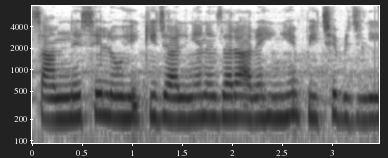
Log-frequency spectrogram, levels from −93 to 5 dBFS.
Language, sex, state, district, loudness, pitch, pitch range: Hindi, female, Chhattisgarh, Raigarh, -14 LUFS, 210 Hz, 205-215 Hz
